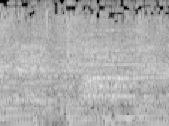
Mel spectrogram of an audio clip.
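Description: A live band playing, with a group of voices singing together over a steady bass line.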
